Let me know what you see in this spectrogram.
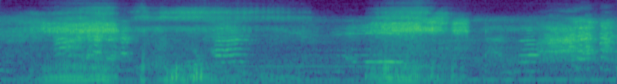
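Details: Female dog sleeping, which the owner says snores more than he does: loud rasping snores with whistling and snorting, roughly every four seconds.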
